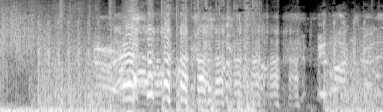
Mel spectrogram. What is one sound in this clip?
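A woman laughs loudly into a microphone.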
